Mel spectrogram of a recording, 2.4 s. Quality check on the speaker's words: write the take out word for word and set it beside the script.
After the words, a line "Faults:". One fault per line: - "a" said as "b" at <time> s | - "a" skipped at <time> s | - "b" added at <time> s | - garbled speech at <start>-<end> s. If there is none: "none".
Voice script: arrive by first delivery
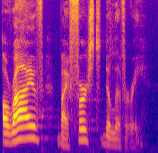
arrive by first delivery
Faults:
none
